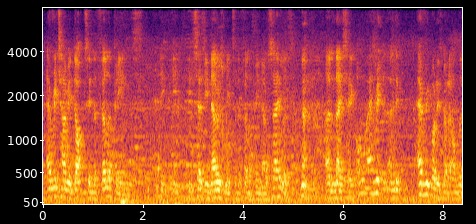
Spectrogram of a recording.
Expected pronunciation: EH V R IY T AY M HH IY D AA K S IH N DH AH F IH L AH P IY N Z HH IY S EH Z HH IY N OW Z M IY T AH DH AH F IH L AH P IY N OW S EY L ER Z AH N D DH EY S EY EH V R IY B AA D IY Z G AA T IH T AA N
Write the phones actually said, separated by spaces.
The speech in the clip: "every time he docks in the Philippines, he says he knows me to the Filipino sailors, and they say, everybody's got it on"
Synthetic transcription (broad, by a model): EH V R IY T AY M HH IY D AA K S IH N DH AH F IH L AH P IY N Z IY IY S EH Z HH IY N OW Z M IY T AH DH AH F IH L AH P IY N OW S EY L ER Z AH N DH EY S EY EH V R IY B AA D IY Z G AA T IH T N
